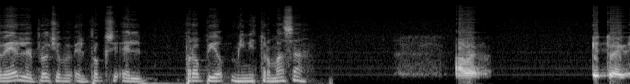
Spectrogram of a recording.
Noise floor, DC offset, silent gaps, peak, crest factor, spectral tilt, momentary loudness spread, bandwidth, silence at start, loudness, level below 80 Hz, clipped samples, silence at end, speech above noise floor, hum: -53 dBFS; under 0.1%; none; -4 dBFS; 18 dB; -5.5 dB/octave; 21 LU; 17 kHz; 0 s; -21 LUFS; -42 dBFS; under 0.1%; 0 s; 32 dB; none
